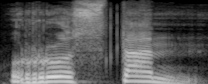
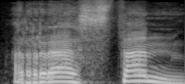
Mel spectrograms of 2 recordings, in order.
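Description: First: رستن with an "o" first vowel, "rostan"; rounded "o" after the r in رستن; damma on first letter. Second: رستن with an "a" first vowel, "rastan"; fatha on first letter. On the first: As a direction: say رستن as ROS-tan. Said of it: "به ضم اول". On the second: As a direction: say رستن as RAS-tan. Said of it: "به فتح اول". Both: Shown as a demonstration.

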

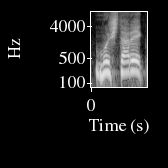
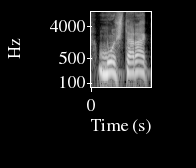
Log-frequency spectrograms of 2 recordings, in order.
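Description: First: مشترک as "mushtarek"; short "e" in the last syllable of مشترک; kasra on fourth letter. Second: مشترک as "mushtarak"; fatha on fourth letter. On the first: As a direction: say مشترک as mush-ta-REK. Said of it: "به کسر چهارم". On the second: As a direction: open "a" in the last syllable of مشترک. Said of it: "به فتح چهارم". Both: Shown as a demonstration.

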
